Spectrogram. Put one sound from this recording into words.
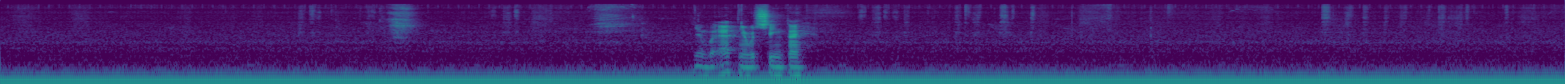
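A marker pen squeaks and scratches softly on paper.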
